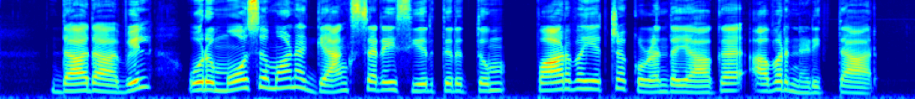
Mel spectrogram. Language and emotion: Tamil, neutral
